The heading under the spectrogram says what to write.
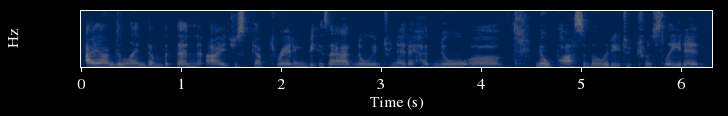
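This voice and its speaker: A giggly woman from Russia speaks in a steady, mid-range voice during casual live-stream chat with viewers. Russian is her native language, and her English is hesitant and halting, with lots of fillers.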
